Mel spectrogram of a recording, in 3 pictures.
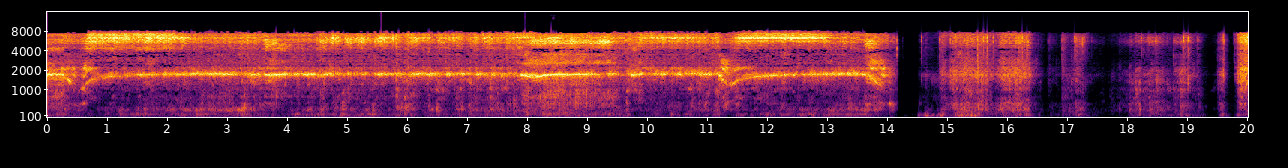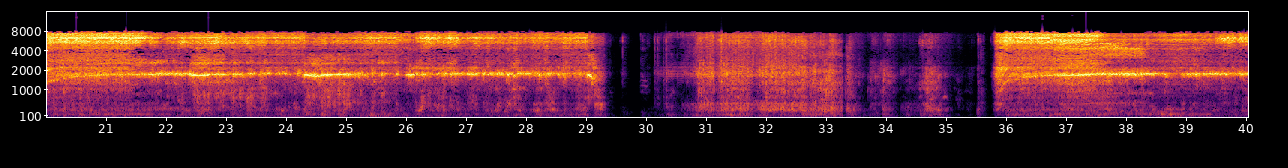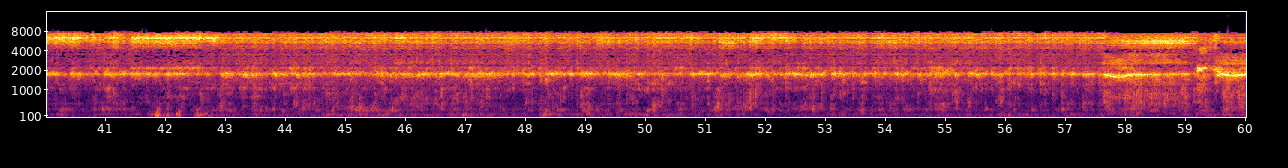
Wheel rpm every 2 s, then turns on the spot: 180, 230, 230, 230, 230, 220, 210, 30, 10, 20, 170, 230, 230, 230, 160, 20, 20, 20, 180, 230, 240, 230, 230, 230, 230, 240, 230, 230, 230, 230.
14-20 30-34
